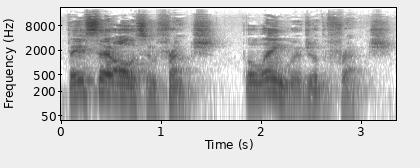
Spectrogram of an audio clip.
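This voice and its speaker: A man hosting a read-aloud for schoolchildren, speaking in a deliberate storytelling way to young listeners. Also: a little high, sing-song, darkish tone. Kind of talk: expressive children's picture book read-aloud.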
